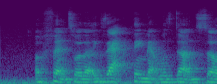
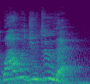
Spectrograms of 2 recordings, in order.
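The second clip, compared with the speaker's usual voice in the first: higher, sharp exasperated scolding; scolding parent; 8 semitones higher than usual. Retold or imitated. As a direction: imitate a parent getting on their child. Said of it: "really get on their child".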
